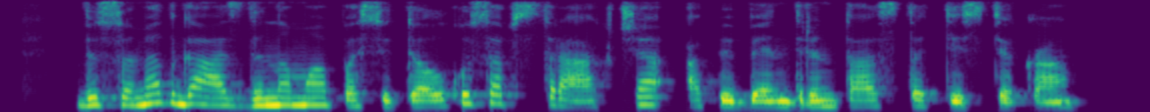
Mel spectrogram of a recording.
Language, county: Lithuanian, Tauragė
